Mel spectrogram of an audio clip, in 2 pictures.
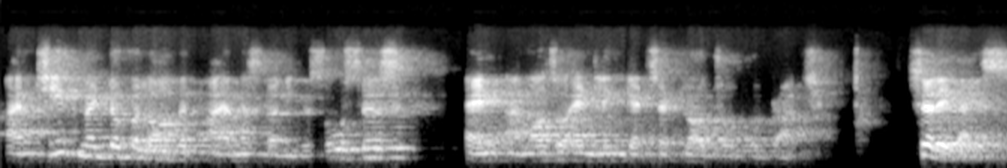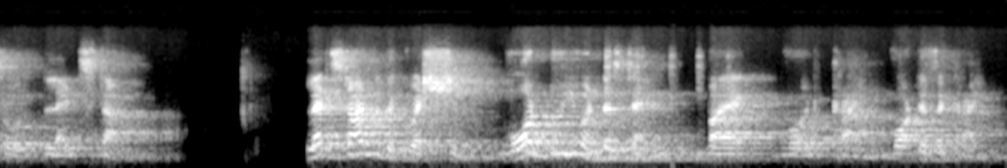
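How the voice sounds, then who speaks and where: Loud Indian man lecturing, echoey. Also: mid-range voice, moderate pace. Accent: Indian English. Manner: lively, mixes in Hindi phrases, reads out student answers. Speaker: law entrance mentor. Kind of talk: live online class. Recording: echoey, roomy, distant, dull live-class audio.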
